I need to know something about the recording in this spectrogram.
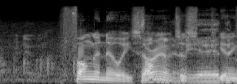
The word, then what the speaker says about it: Whanganui: Wanganui. Whanganui, sorry. Whanganui, I'm just getting the correct is pronunciation.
